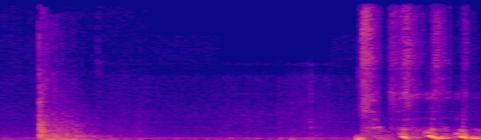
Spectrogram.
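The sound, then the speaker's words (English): A single heavy door slammed shut by Kanye with a sharp, loud bang that rings out and fades, followed moments later by a burst of loud laughter. “I understand you rich, but if you ever slam a door like that, that goes up suicidal like that again.”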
